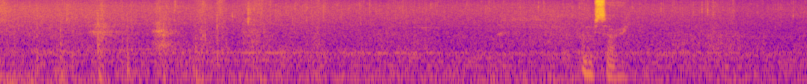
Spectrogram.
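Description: A young man speaks quietly.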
